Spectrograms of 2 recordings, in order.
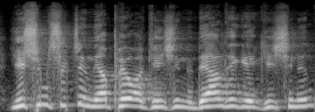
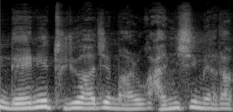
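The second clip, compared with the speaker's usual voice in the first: much softer, gentle and calm; soft reassuring Jesus; 5 semitones lower, 8 dB quieter than usual. Shown as a demonstration. Preacher voicing Jesus calming scared disciples, softly reassuring. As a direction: speak it like a quiet comfort to the frightened. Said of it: "마음이 평안해지겠죠".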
